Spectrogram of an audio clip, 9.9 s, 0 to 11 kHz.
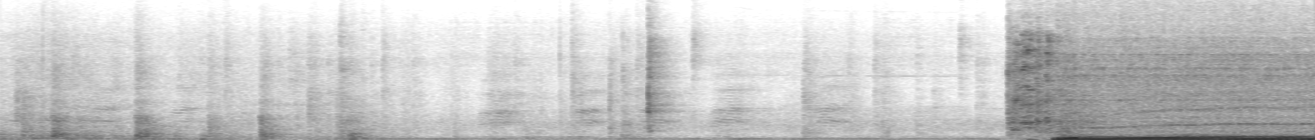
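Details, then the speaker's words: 2009 Honda CB400 V-Tec, sat for years, start after new fuel pump, new battery and fuel-line part fitted, tank full; a few quiet clicks, then it catches at once into a smooth, even, steady idle; healthy start. "alrighty there we go that was the sound i wanted to hear"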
